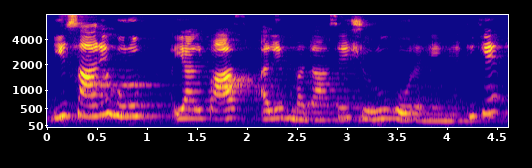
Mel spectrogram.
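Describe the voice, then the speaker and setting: Woman teacher, slow and patient, bright voice, spells out letters, stretches sounds, long reverb. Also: on the high side. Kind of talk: recorded class lesson.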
